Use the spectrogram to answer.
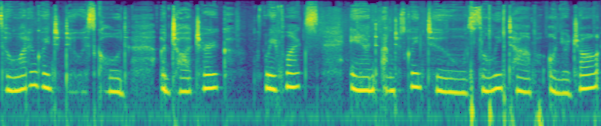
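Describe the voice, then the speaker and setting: A woman doing a whispered role-play as a doctor in a soft-spoken ASMR exam, gently giving step-by-step instructions in a breathy whisper. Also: medium pitch.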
